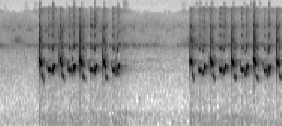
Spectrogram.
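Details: Small bird played back in a listening game for children, giving two bursts of quick bright chirps, about eight notes each, high and slightly descending, separated by a short silence.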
